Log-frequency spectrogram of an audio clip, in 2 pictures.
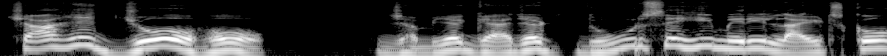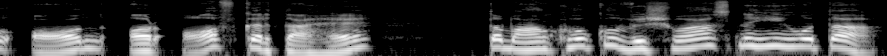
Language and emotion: Hindi, surprised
